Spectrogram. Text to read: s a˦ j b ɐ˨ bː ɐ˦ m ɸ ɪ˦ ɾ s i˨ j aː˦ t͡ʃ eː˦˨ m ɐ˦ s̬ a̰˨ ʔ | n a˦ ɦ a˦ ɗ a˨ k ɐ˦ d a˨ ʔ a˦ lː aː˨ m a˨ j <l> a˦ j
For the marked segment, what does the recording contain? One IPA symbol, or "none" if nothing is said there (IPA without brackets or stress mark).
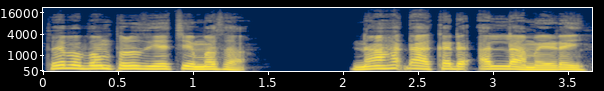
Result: ɽ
